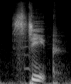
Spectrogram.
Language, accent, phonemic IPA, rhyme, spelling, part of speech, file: English, US, /stiːp/, -iːp, steep, adjective / noun / verb, En-us-steep.ogg
- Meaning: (adjective) 1. Of a near-vertical gradient; of a slope, surface, curve, etc. that proceeds upward or downward at an angle approaching vertical 2. Expensive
